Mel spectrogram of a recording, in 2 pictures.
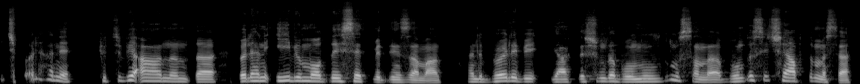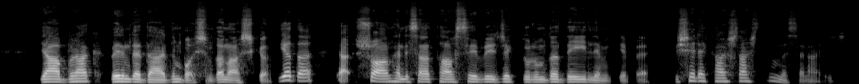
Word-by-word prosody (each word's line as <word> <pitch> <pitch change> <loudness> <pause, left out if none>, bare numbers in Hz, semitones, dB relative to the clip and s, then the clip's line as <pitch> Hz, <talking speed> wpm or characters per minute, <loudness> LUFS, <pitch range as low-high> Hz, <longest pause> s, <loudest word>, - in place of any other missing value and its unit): Hiç, 210 - -10
böyle, 250 - -11
hani, 190 - -4 0.3
kötü 160 +3 -13
bir 195 -5 +2
anında, 135 -6 -1 0.2
böyle, 150 +2 +2
hani, 165 0 0
iyi 170 +1 -1
bir 170 - 0
modda 150 -3 +1
hissetmediğin 130 -6 -1
zaman, 95 -3 -1 0.2
hani, 125 -2 -6
böyle 150 -1 +1
bir 135 0 -3
yaklaşımda 130 +4 -3
bulunuldu 135 - -2
mu 200 - -4
sana? 110 -7 -2
Bunda 145 +9 -3
sen 195 0 -8
hiç 195 - -10
şey 180 - -1
yaptın 150 +1 0
mı, 135 - -2
mesela? 105 -3 -2 0.5
"Ya 125 -2 +7
bırak, 140 +1 +3
benim 130 -1 +8
de 120 -4 +5
derdim 110 +3 +3
başımdan 110 +5 +1
aşkın." 90 0 +1
ya 195 +1 +4
da 160 -1 +1 0.3
"Ya - - +2
şu, - - +2
hani, 130 -2 +2
sana 125 0 +2
tavsiye 120 0 +1
verecek 125 +1 -1
durumda 115 0 0
değilim." 105 -8 0
gibi - - -11 0.3
bir - - -9
şeyle 165 -2 0
karşılaştın 150 +2 -5
mı, 130 - -13
mesela, 95 -3 -15
hiç? - - -29
130 Hz, 180 wpm, -25 LUFS, 115-150 Hz, 0.5 s, benim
